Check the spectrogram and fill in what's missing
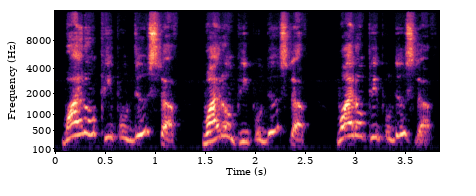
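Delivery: high, repeated frustrated question; exasperated. Retold or imitated. Wondering aloud why people don't act, mock exasperation. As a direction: throw up your hands each time. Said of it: "sitting back here going".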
